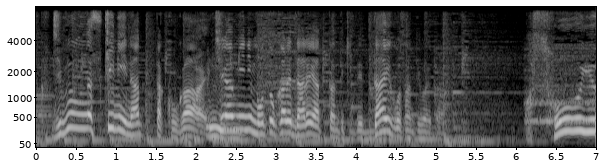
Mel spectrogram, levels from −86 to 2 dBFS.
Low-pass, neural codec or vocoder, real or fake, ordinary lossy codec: 7.2 kHz; none; real; none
